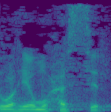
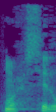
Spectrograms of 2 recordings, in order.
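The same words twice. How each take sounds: First: محسر as muhassir, with shadda; correct doubled form. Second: محسر as muhsir, single s; lightened, without shadda. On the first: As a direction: double the s in محسر after an a vowel. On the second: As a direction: say محسر with a still h and undoubled s. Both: Shown as a demonstration. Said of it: "أنها قرأت بالتخفيف".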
